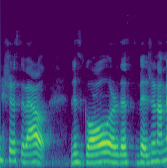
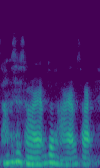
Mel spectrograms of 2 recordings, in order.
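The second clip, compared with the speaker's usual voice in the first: meek apology; 7 semitones lower, 15 dB quieter, much faster than usual. Retold or imitated. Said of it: "apologizing for ourselves".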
